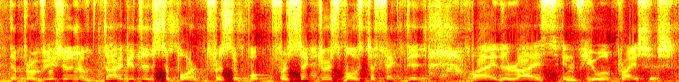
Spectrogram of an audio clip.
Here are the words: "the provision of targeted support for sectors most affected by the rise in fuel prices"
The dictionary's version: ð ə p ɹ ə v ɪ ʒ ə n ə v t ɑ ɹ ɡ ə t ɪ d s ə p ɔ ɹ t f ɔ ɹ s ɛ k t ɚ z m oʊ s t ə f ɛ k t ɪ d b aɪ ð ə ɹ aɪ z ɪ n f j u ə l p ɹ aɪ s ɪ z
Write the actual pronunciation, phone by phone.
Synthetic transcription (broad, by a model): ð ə p ɹ ə v ɪ ʒ ə n ə v t ɑ ɹ ɡ ə t ɪ d s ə p ɔ ɹ t f ɔ ɹ s ɛ k t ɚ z m oʊ s t ə f ɛ k t ɪ d b aɪ ð ə ɹ aɪ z ɪ n f j u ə l p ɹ aɪ s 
